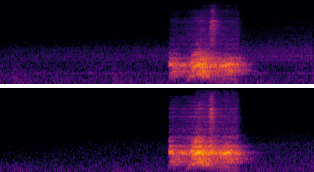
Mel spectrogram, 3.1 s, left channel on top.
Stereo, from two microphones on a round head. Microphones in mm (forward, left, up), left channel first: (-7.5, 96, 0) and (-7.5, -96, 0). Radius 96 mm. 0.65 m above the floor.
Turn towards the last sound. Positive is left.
turn(degrees=-60)  # may be behind; listen again after turning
